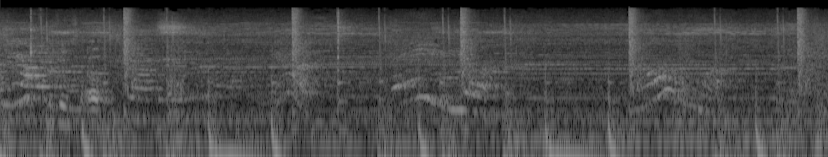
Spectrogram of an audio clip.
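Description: Background music with a steady beat, with brief snatches of speech over it.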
